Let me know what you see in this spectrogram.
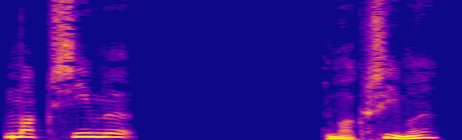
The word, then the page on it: Maxime: Dutch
